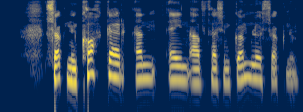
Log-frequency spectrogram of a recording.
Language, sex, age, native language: Icelandic, male, 20-29, Icelandic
